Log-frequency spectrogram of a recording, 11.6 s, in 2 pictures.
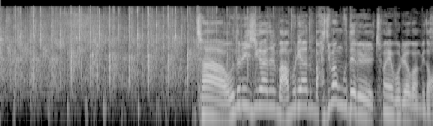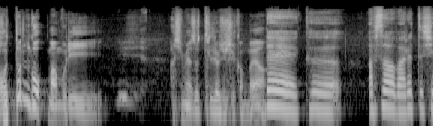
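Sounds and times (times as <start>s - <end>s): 
audience applause and cheering: 0.0s - 4.8s
speech: 2.7s - 7.2s, 8.0s - 11.5s.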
